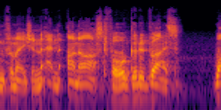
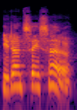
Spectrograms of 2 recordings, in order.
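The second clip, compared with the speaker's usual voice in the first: high, polite murmur of false interest; high mock-interested young woman; feigned interest; 11 semitones higher than usual. A narrator's reading. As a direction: fake being impressed, voice up high. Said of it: "simulated intelligence and said".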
